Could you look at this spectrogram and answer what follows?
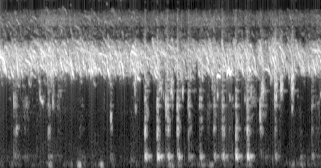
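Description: Chicks on a poultry farm cluck and cheep nonstop, a dense chorus of high chirps with soft, rapid clucks that grow busier midway, heard close and without talk.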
